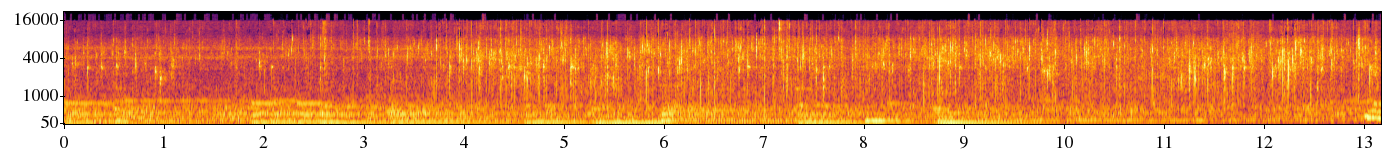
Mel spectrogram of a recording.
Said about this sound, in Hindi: अब मैं इनको अंडा लगा के फ्राई करूंगी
